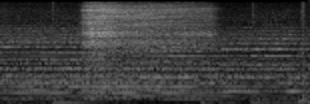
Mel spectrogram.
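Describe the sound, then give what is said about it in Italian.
One long, deep inhale drawn in through the nose, airy, swelling for over a second before fading; no one speaks. “Mise il naso fuori e prese un gran respiro.”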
